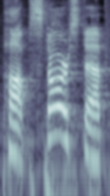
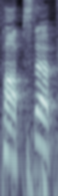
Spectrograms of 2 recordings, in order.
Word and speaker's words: Pop☆Step: name pop star step which I have been pronouncing this entire video as pop star step instead of just pop step because the first part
